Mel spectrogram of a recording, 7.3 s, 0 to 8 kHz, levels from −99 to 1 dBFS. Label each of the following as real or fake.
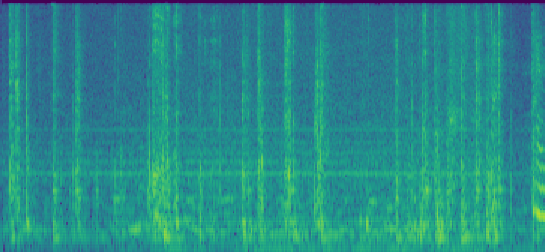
real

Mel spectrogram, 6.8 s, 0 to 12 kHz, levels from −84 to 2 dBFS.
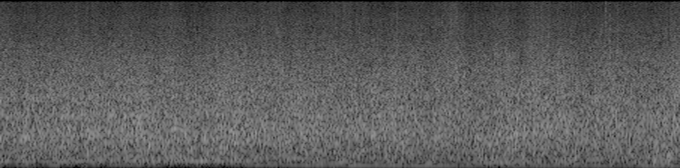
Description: real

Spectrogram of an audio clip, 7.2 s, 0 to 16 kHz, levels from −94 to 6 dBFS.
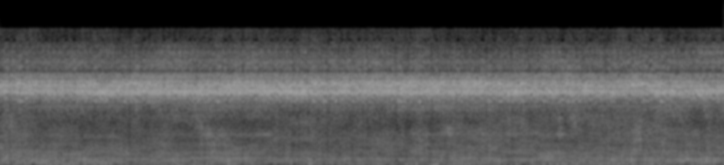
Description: fake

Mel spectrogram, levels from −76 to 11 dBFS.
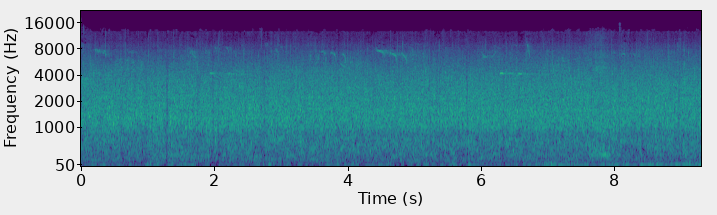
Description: fake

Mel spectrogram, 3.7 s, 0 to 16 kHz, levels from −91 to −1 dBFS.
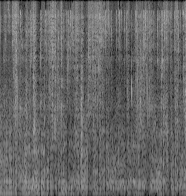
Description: fake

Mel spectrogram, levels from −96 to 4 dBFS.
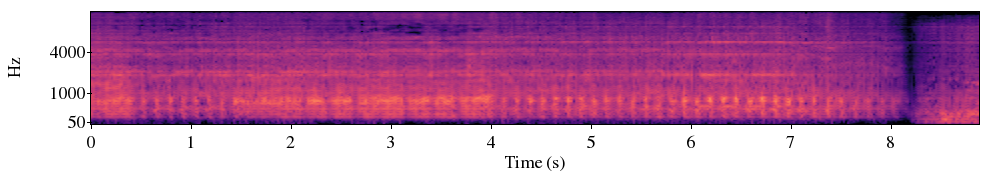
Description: fake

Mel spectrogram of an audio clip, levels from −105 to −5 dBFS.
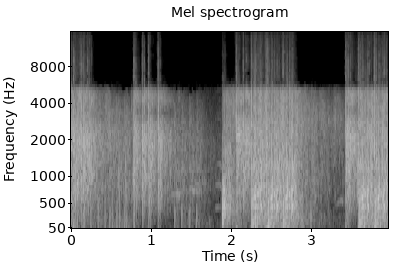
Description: real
